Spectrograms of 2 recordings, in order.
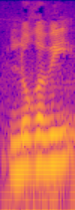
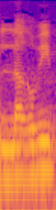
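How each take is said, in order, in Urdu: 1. یہ 'lughat' کی جڑ کی آواز سے ادا کیا جاتا ہے۔ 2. یہ 'laghw' کی جڑ کی آواز سے ادا کیا جاتا ہے۔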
